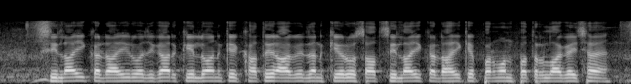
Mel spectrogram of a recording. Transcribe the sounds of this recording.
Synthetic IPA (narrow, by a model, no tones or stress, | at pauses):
silaikəɽaiɾod͡ʒɡaɾkelənkekʰat̪iɾabed̪ənkeɾosat̪ʰsilaikəɽaikepəɾmənpət̪ɾəlaɡət͡ʃʰɛ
